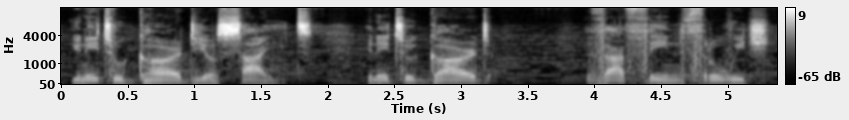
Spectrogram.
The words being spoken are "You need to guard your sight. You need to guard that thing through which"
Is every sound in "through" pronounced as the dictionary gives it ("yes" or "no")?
yes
